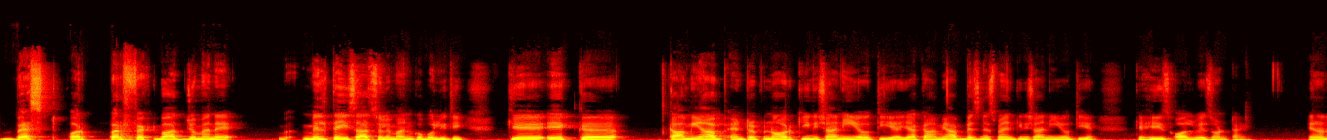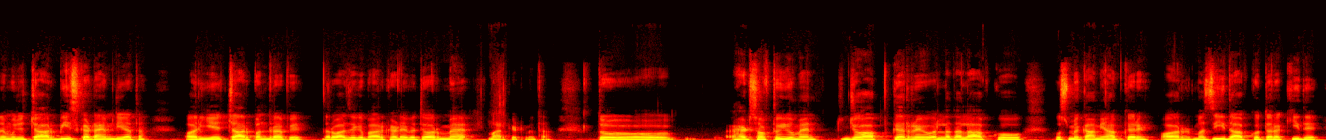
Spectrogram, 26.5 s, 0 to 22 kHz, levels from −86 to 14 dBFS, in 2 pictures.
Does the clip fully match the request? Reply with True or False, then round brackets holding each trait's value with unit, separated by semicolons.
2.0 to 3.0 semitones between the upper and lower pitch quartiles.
True (2.6 semitones)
